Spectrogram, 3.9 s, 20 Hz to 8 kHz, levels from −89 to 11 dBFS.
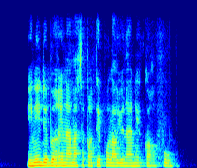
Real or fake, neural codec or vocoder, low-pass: fake; codec, 44.1 kHz, 7.8 kbps, DAC; 7.2 kHz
